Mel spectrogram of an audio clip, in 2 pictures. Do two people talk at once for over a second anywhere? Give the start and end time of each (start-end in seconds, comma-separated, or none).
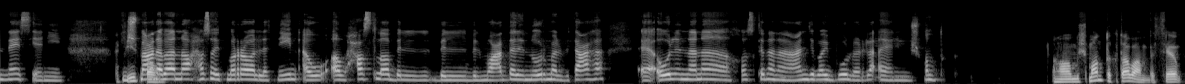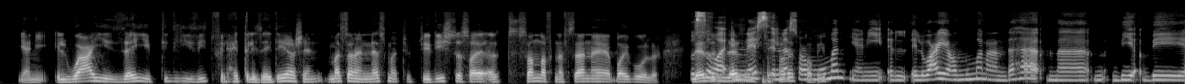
18.8-20.2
